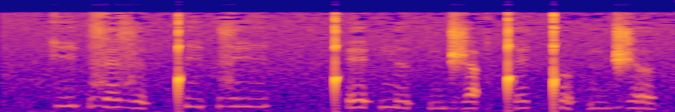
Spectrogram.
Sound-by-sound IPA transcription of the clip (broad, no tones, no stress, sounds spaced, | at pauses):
k i ʔ z ɛ z ɨ ʔ ǃ i ʔ z i | ǃʼ e ʔ n ɨ ʔ n d͡ʒ a ʔ ǃ e ǃ ʊ ʔ n d͡ʒ ə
